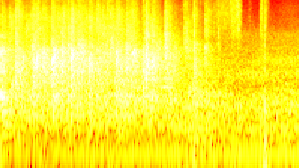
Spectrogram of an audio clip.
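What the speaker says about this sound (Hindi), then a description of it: "जोरदार ताली अनिल कुमार के लिए।" Audience applause at a cultural and sports valedictory function, as a performer is called to the stage: dense, steady clapping from a crowd for about four seconds, tapering slightly at the end.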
